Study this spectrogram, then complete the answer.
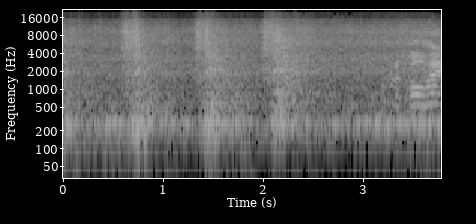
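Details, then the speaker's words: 1976 Dodge Dart V8, started cold and now warming off fast idle on a rebuilt Edelbrock carburetor (cheap rebuild kit) replacing a 780 vacuum-secondary Holley; gentle lumpy lope, soft surge a bit faster than once a second, from a mild cam; runs fine. "so that's not really too bad this has got a little bit of a cam in it that would be in a stock engine it might even idle smoothly"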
